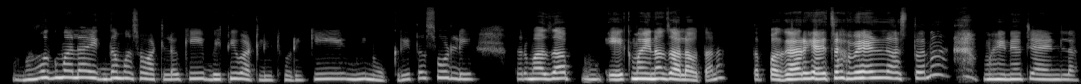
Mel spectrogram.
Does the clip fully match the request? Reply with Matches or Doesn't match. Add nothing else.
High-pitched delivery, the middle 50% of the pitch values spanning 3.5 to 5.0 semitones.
Doesn't match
